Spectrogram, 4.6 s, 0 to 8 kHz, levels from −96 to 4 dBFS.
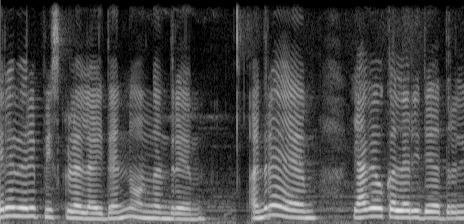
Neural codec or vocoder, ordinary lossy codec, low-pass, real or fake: none; none; none; real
